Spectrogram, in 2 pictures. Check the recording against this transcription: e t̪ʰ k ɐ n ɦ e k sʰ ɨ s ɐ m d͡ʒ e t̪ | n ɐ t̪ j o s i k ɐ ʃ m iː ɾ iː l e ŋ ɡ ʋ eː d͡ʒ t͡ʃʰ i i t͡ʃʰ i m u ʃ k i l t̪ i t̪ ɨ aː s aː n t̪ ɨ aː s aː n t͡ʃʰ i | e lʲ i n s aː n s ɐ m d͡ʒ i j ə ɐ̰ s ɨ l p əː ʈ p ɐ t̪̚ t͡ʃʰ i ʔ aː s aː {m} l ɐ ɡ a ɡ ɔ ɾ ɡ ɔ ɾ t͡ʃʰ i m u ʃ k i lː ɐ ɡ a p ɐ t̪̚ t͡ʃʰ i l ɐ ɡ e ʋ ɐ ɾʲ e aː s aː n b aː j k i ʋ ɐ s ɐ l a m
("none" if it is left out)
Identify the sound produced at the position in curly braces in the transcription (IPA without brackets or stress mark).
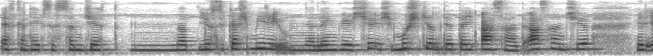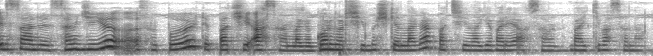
n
